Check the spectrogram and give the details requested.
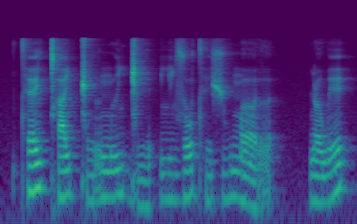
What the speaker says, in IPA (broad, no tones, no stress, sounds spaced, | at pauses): tʰ ɛ lʲ ǀʰ a ʎ ǁ o̤ r m ɯ ʎ ɡ͡ǁ e̤ | ʎ ʌ ʎ z o tʰ e̤ ʃ ṳ m ʌ r | ɳ ʌ w e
